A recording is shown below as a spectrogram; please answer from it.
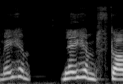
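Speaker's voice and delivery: high, sharp scolding voice.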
